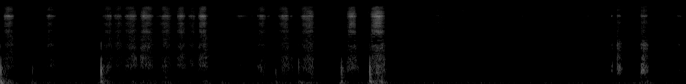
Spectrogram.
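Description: An HB pencil scratches across a flat sheet of drawing paper while drawing hair and a jaw line. Bursts of dry, bright, papery scratching strokes come in quick clusters with short quiet gaps between them, and the sound has almost no low end.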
